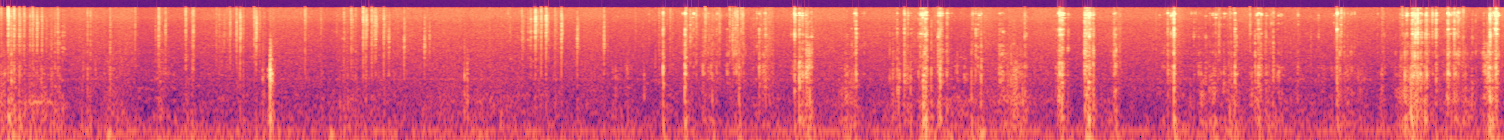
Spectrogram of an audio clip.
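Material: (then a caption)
Metal. Hands with long press-on nails jiggle the gold-tone metal chain strap of a small pink faux leather mini backpack, which also has a metal zipper pull, against the bag. The result is soft, light metallic jangling: many quick, bright clinks and rattles that swell into louder bursts toward the end, over a quiet, low hum.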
